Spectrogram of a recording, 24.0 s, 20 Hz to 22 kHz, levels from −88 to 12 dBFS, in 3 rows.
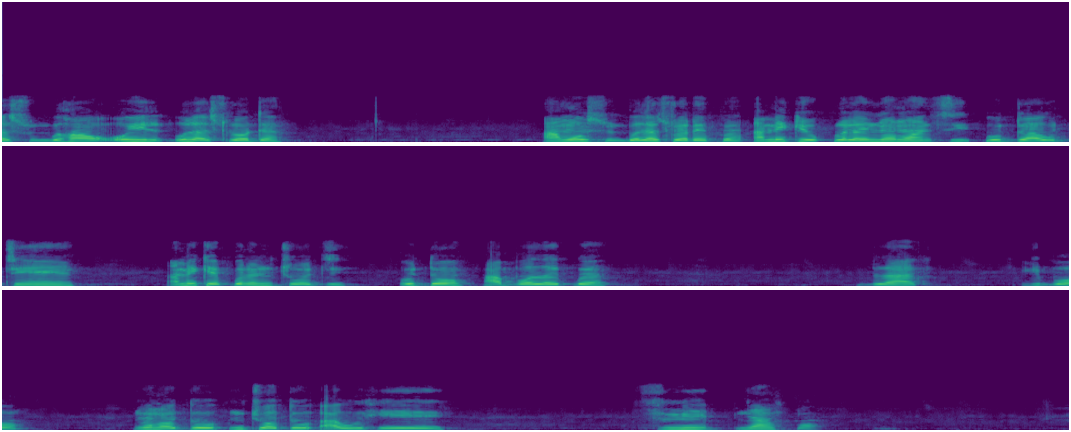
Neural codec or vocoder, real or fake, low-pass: codec, 16 kHz, 4 kbps, FreqCodec, larger model; fake; 7.2 kHz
